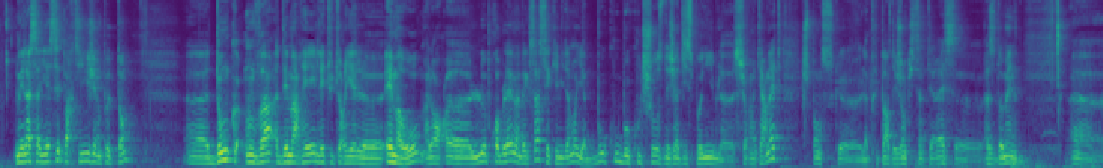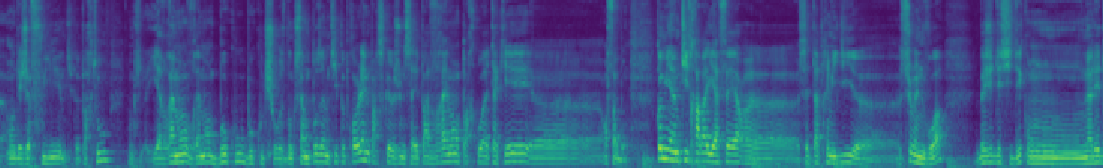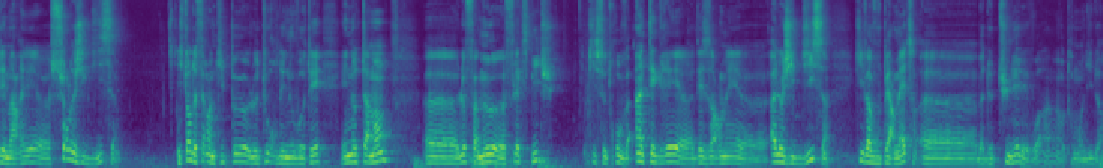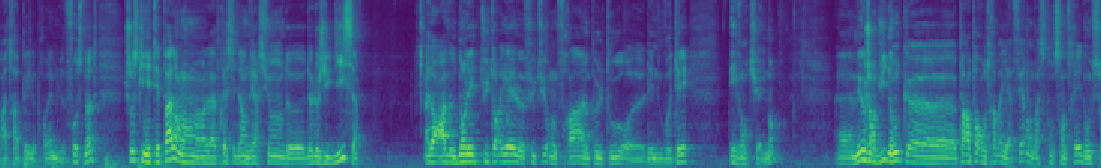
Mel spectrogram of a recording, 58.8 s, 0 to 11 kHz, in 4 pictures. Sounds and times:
Speech: 0.1s - 1.8s, 2.5s - 31.1s, 31.7s - 49.1s, 49.7s - 54.6s, 55.2s - 58.8s.

